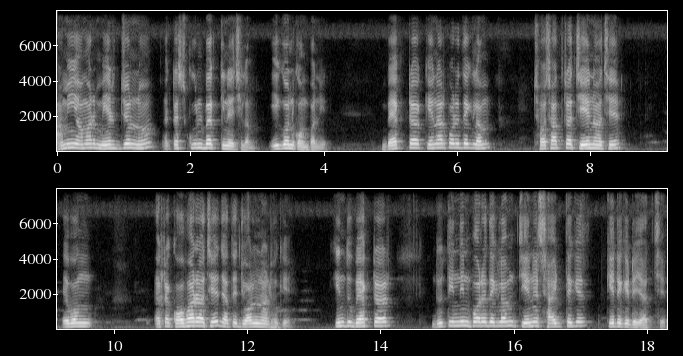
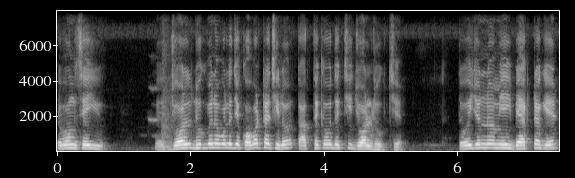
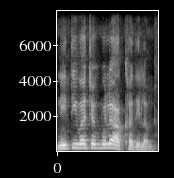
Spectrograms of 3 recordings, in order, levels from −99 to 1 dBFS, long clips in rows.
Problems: none marked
